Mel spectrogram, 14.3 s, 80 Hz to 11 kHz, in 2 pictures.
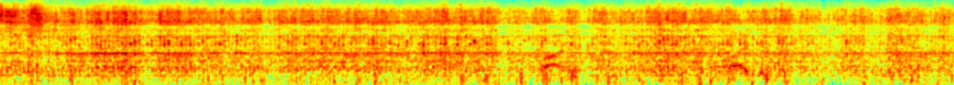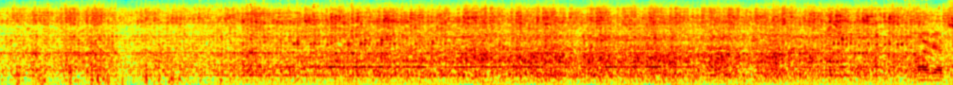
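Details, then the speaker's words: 1948 Ford 8N tractor, hydraulics quiet after earlier howling and squealing that resolved without repair to the hydraulic pump: steady, even idle with no whine or howl; normal idle. "I didn't do anything to the hydraulic pump but whatever was howling the other night it worked itself out I like that I like a lot"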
